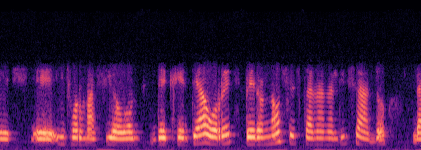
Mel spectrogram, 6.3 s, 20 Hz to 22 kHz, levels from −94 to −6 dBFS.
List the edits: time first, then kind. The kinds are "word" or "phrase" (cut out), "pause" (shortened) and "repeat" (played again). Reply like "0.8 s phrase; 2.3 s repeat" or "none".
2.2 s pause; 2.6 s word; 3.6 s pause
